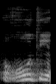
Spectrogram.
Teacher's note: غین کو پر پڑھنا، حروف مستعلیہ میں سے ہے اور یہاں پر واو مدہ ہے، ایک الف کے برابر کھینچیں گے.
